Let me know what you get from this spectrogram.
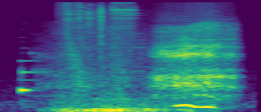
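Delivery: breathy, high, voiceless gasp; a shocked intake of breath; sharp gasp. Acted. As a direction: gasp as the vision hits. Kunjun overwhelmed by the vision.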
